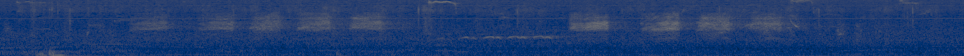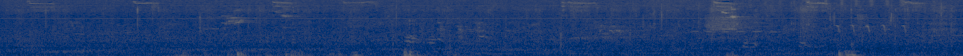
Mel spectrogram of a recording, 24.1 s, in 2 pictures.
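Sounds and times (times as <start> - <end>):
faint high bird chirps: 1.1 - 10.6, 16.7 - 24.0.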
